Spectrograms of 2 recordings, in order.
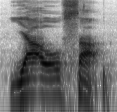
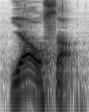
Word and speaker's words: Joseph: The name we commonly mispronounce as Joseph or Yosef is also spelled two different ways in ancient Hebrew. The first way is with the three letters Yah, Ha, and Wah as the prefix. The second way is with the two letters Yah and Wah as the prefix. Again, both versions are pronounced the same way, Yahosap, Yahosap, and it means Yahweh added.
